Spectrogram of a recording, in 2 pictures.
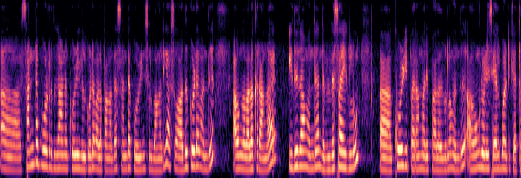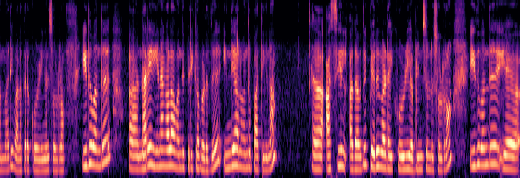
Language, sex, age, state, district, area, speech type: Tamil, female, 30-45, Tamil Nadu, Viluppuram, rural, spontaneous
